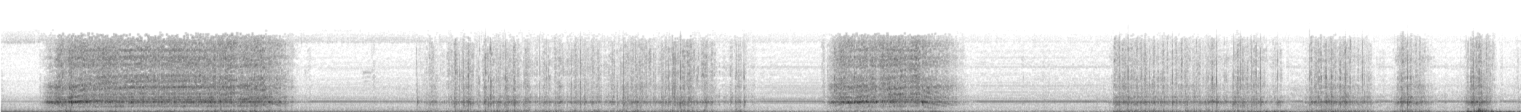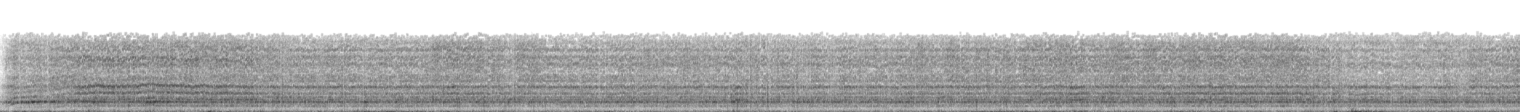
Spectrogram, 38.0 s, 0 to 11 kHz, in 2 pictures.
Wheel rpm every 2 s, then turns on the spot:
70, 130, 10, 20, 10, 90, 10, 20, 20, 50, 160, 160, 160, 160, 160, 160, 160, 160, 160.
6-10 14-18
